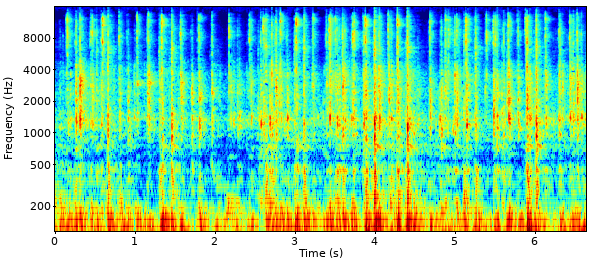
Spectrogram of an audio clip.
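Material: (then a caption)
Plastic. Fingertips type rapidly on a black compact plastic typewriter-style keyboard with round plastic keycaps. The result is a steady stream of sharp, bright clicks and clacks over a constant low rumble, and the typing grows slightly louder toward the end.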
